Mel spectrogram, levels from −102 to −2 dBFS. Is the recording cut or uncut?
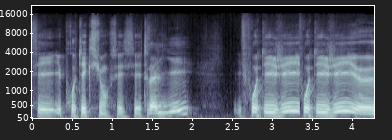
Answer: cut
